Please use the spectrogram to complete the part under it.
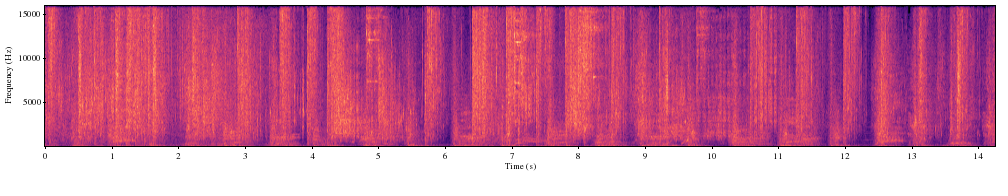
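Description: Giant spiders screech and hiss.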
